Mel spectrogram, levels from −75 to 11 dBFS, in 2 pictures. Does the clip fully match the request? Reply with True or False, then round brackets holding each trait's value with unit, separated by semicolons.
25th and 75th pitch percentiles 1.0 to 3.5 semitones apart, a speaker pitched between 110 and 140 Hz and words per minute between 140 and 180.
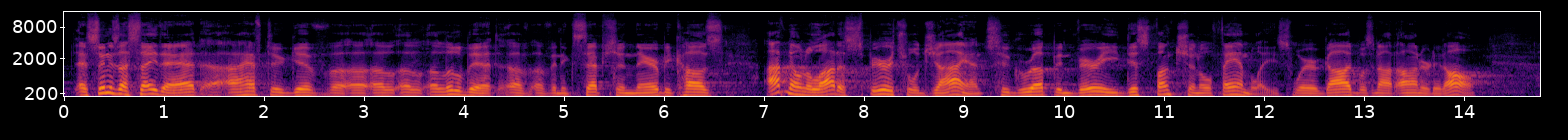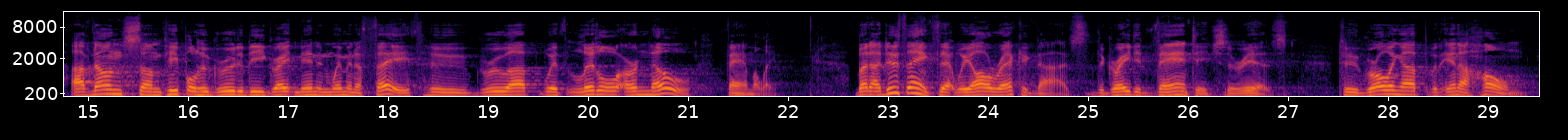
False (4.1 semitones; 135 Hz; 170 wpm)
